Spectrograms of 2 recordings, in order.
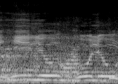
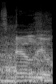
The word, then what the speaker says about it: Elio: No, people call me Julio, hello. Julio. Which is okay, it's okay, but it's Elio, the right pronunciation.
